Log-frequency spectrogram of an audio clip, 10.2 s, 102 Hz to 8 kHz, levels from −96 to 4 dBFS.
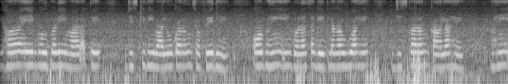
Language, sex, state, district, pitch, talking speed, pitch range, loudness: Hindi, female, Karnataka, Gulbarga, 260 Hz, 125 wpm, 250-265 Hz, -18 LUFS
